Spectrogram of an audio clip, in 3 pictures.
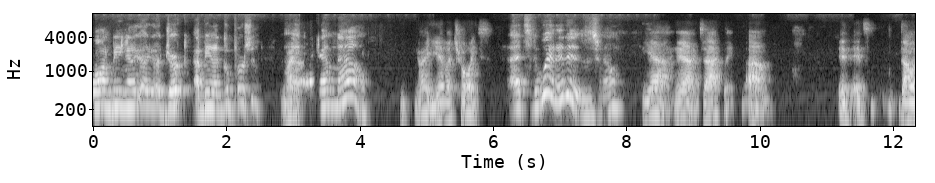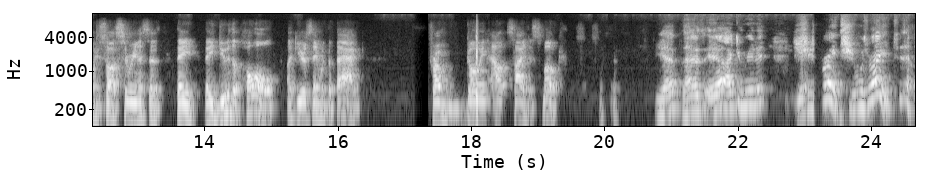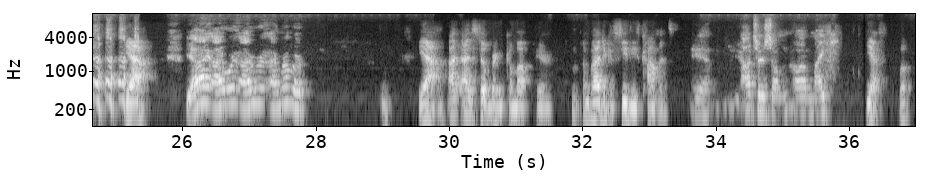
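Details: Adult male stroke survivor with Broca's aphasia for more than 8 years since a stroke on March 22, 2011, also a heart transplant recipient; speech limited to short utterances, laborious word-finding, verbs harder than nouns; Broca's aphasia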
